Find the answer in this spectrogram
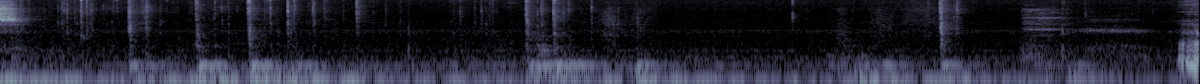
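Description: Typing on a computer keyboard: a quick run of keystrokes in the first second or so, then scattered taps as text is deleted and retyped.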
